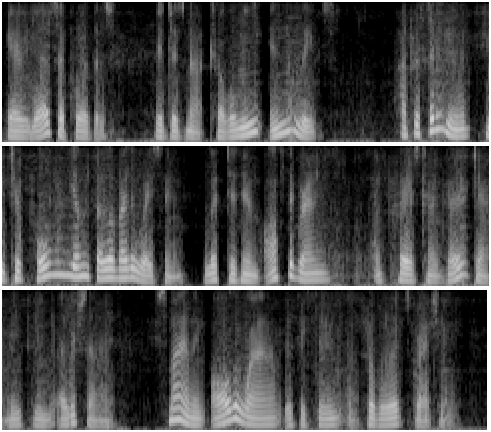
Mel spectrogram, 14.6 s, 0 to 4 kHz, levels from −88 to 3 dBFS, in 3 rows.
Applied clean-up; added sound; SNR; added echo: neural separator model SepFormer WHAMR!.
